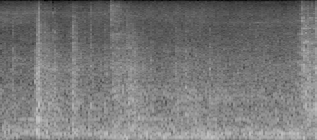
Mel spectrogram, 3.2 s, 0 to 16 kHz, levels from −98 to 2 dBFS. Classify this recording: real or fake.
real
